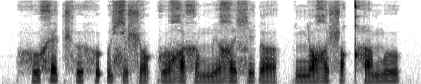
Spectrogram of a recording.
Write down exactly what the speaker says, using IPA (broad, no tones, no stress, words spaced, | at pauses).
huxɛ t͡ʃʰɯhuʔuɕʌ ʃɔ kuʁʌxʌ miʁiɬiɗʌ | ɲɔʁʌʃɛ qʰɪmu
